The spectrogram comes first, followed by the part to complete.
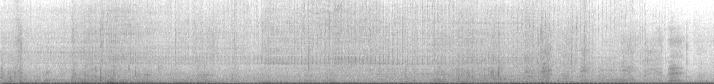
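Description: A motorcycle engine running steadily at a low, even idle, with a few short knocks or scuffs near the end.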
